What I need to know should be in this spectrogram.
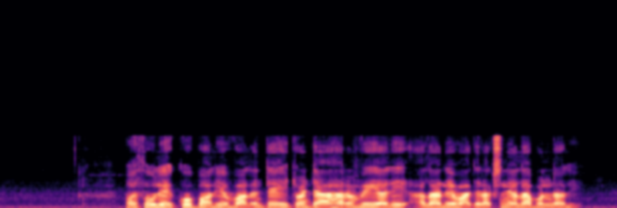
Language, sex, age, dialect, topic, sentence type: Telugu, male, 18-24, Utterandhra, agriculture, question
